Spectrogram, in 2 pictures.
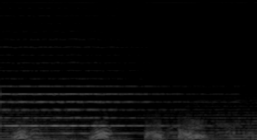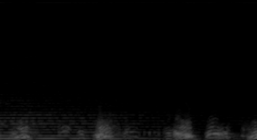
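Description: Game dogs in Broken Sword: Shadow of the Templars bark repeatedly in steady, close bursts of about one per half-second, with yips mixed in, over a soft sustained musical drone.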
